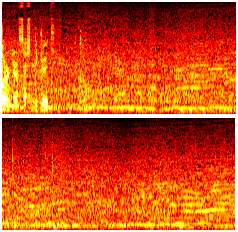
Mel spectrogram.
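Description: A racing car engine drones loudly, its pitch rising and falling as it revs and shifts gears.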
